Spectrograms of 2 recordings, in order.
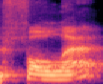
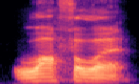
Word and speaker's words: La Follette: or the day before in Follett. Is that how you say it? La Follette. La Follette.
